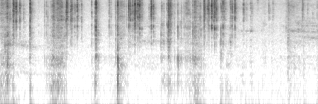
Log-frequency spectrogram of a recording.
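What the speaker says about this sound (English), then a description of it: "I'll just use the knife again. Cut that." A craft knife cuts through miniature house material on a work surface, a series of close, irregular scraping and snapping cuts with soft handling noises between them.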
